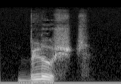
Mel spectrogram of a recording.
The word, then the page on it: lierre: /ljɛʁ/; France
